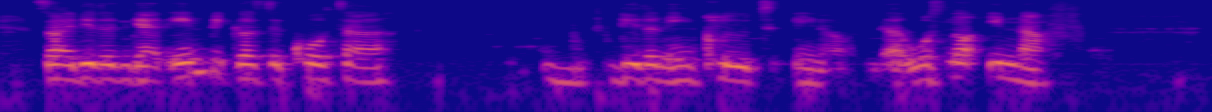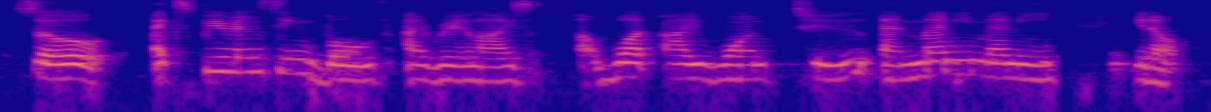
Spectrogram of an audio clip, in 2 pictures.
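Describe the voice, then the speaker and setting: A woman speaks fairly slowly with a Malaysian accent. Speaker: HR leader. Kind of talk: panel discussion.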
